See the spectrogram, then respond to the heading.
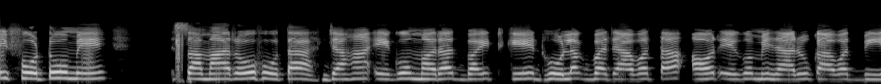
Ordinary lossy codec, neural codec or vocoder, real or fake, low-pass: none; none; real; 7.2 kHz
